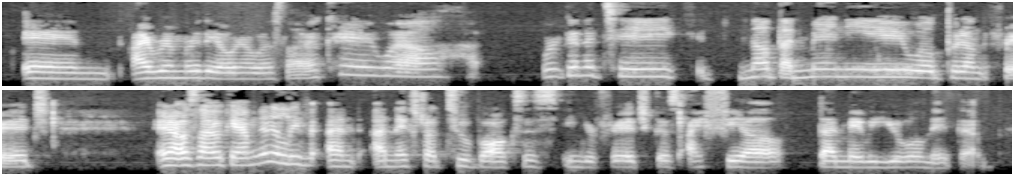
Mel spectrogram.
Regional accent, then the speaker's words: Mexico City, Mexico; accent: Latin; English is a second language; moved away as an adult; now in United States; I'm born and raised in Mexico City. I recently moved to the US

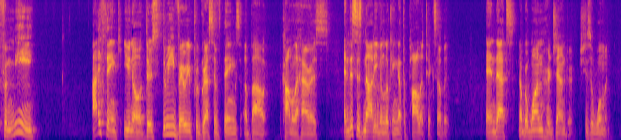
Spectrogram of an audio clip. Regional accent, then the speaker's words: Sweden; I was born in Sweden

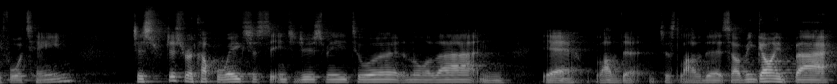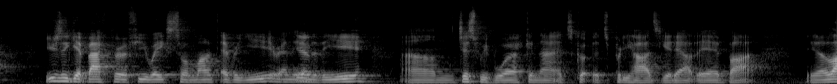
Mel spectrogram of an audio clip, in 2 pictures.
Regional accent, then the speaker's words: Australia; my home country

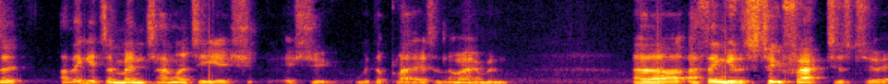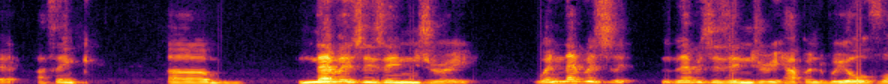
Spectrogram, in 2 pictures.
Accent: Chester, North West England, United Kingdom; moved away as an adult; also born or lived in West Midlands; now in Bangkok, Thailand; I'm from Chester originally, not Wolverhampton.

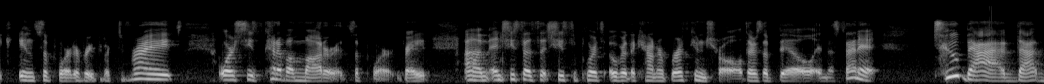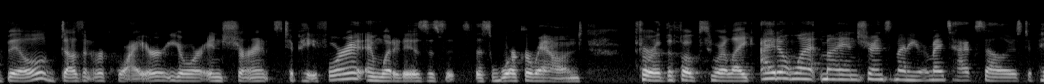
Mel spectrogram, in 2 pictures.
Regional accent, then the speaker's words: Illinois, United States; my home state of Illinois

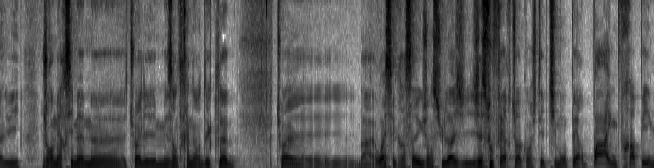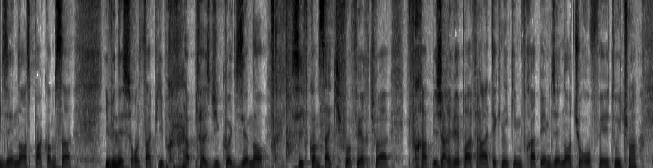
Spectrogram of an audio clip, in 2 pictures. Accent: Montauban, Occitania, France; moved away as an adult; quand je rentre chez moi à Montauban, tu vois, c'est pas une très grande ville

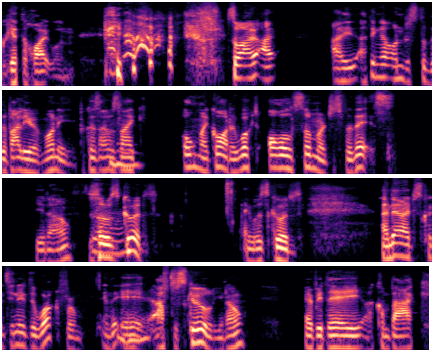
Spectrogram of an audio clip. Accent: Ireland; moved away as an adult; also born or lived in Malaysia; now in Nottingham, United Kingdom; I'm Chinese Malaysian, but I grew up in Ireland.

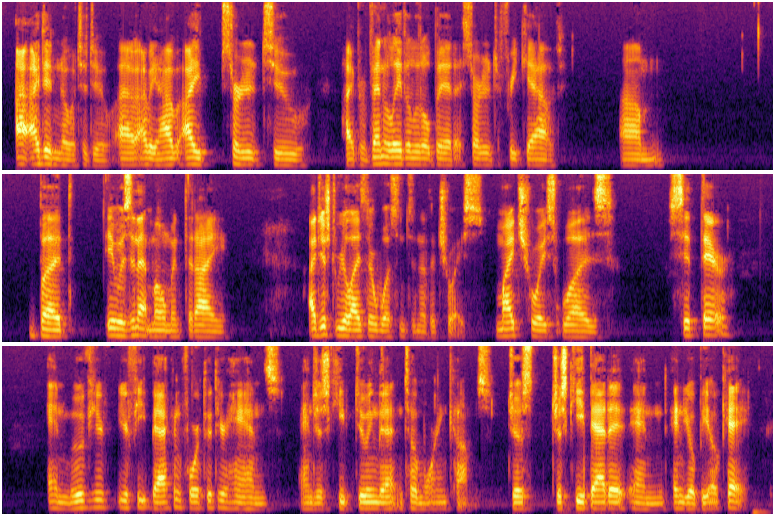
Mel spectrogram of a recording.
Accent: Montana, United States; moved away; also born or lived in Philadelphia / South Dakota; I was born in Montana

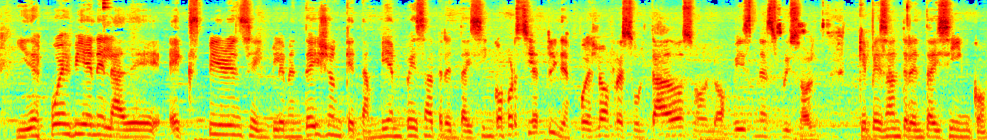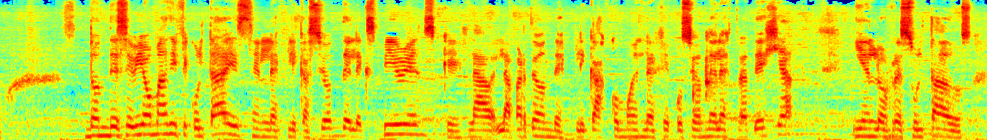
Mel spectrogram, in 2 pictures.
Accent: Argentina; now in Colombia; soy argentina, pero vivo en Colombia

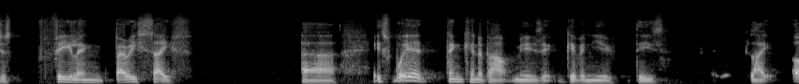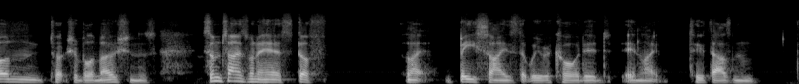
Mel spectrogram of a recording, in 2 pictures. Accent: Yorkshire and the Humber, United Kingdom; growing up in West Yorkshire

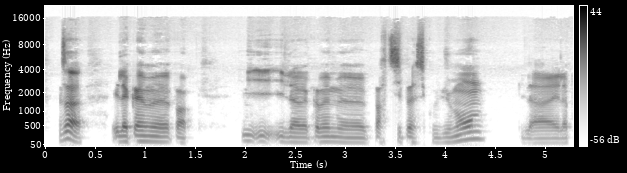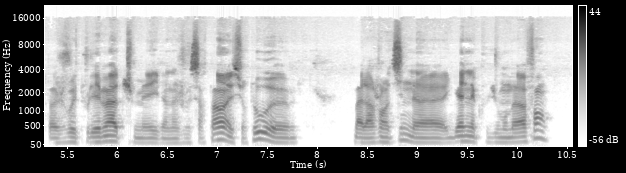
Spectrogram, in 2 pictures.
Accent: France; je suis français

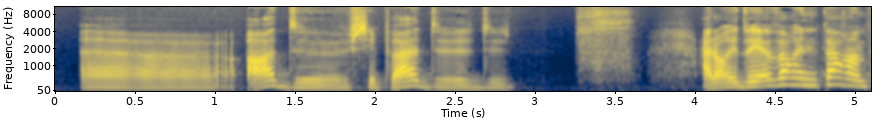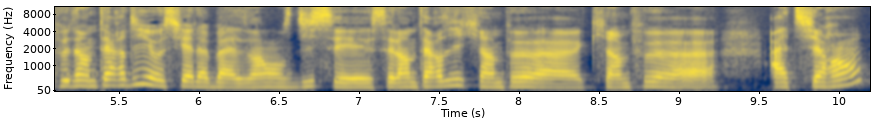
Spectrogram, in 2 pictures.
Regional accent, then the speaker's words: south-west France, France; j'ai 29 ans, je viens du sud-ouest

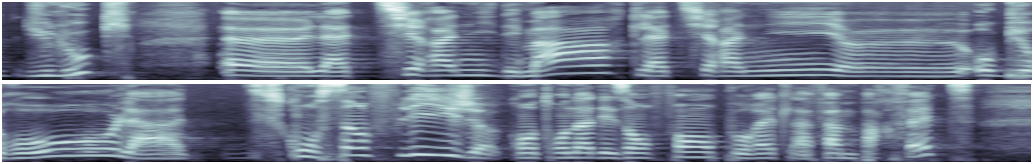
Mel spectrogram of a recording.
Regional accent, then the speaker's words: Paris, Île-de-France, France; je suis parisienne, parce que j'habite à Paris

